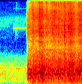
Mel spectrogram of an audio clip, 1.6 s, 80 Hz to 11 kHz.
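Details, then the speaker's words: De'Longhi TrueBrew CAM51025MB coffee maker grinding beans for a bold espresso: sudden steady gritty whirring, constant and even, grinder working normally. "grinding the coffee now I have noticed when you do an espresso the bruise sounds different you kind of hear the same sounds with the machine popping and grinding"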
